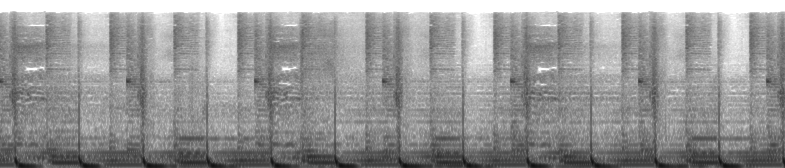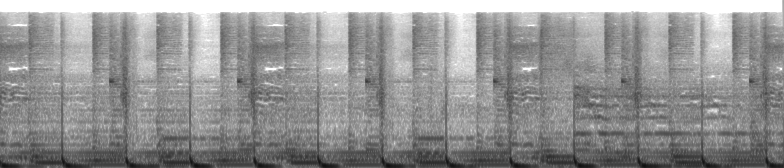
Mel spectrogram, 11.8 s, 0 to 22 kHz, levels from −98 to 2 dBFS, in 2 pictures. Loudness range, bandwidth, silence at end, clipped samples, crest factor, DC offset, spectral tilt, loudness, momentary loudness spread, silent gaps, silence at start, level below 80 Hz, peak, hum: 1 LU; 16 kHz; 0 s; under 0.1%; 12 dB; under 0.1%; -5.5 dB/octave; -18 LUFS; 3 LU; none; 0 s; -18 dBFS; -2 dBFS; none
